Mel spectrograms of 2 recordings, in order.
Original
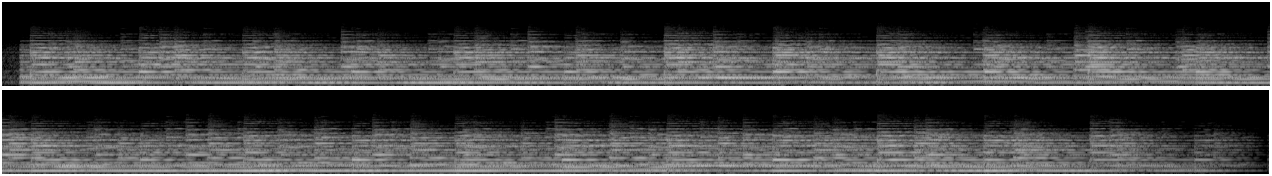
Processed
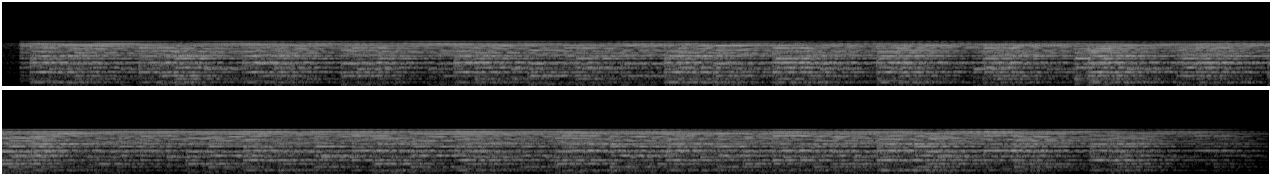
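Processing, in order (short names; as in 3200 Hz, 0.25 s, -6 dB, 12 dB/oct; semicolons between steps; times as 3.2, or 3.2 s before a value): inverted band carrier 3000 Hz; loudspeakers at several distances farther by 56 m -4 dB, 73 m -11 dB, 95 m -7 dB; gain -9 dB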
